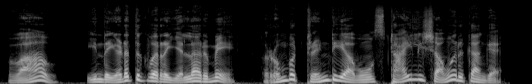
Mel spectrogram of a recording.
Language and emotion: Tamil, happy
